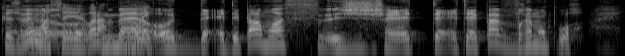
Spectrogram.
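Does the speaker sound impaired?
Yes: stuttering; stuttering since age 4, first misdiagnosed as Gilles de la Tourette, cause hypothesized as several traumas; here repeated sounds, prolonged sounds.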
